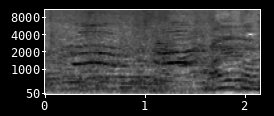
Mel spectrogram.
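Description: Several people talking and calling out over one another, with children's voices among them.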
